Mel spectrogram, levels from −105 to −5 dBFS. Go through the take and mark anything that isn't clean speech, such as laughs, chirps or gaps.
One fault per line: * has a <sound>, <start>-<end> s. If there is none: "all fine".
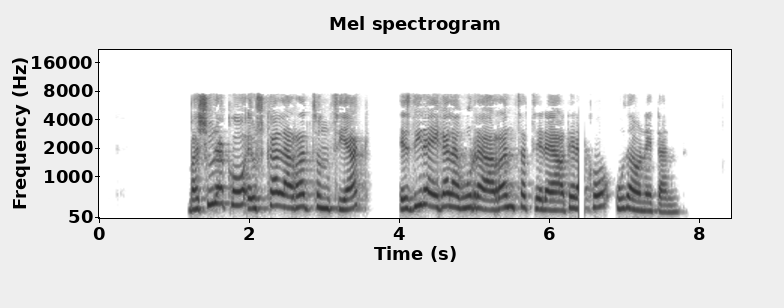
* has a dropout, 6.4-6.5 s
